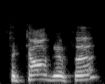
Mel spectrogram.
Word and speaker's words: photographer: But when I add ER to photograph, look, the stress shifts from the first to the second syllable, photographer, and so many vowels also change.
